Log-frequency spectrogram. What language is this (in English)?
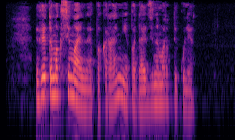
Belarusian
